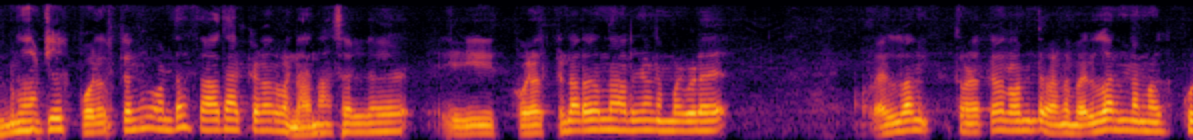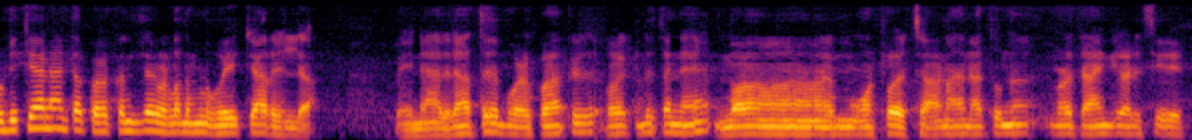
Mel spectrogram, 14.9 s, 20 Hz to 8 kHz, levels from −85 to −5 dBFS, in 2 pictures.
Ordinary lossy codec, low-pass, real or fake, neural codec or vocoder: none; 7.2 kHz; fake; codec, 16 kHz in and 24 kHz out, 1.1 kbps, FireRedTTS-2 codec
